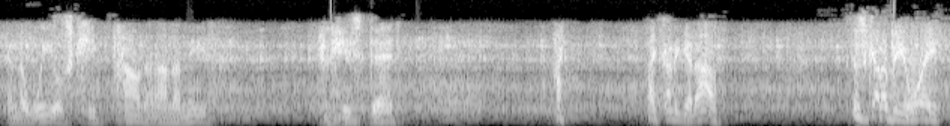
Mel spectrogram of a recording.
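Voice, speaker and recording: Actor as anxious drifter on the run, old-radio sound. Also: male voice, a little high, animated, background noise, natural voice. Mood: panicky, scheming. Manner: halting, anxious, repeats words, street slang. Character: frightened drifter with a record, guilt-ridden killer on the run. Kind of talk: 1940s radio thriller acting, first-person narration. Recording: dull old radio recording with music. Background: dramatic music.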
